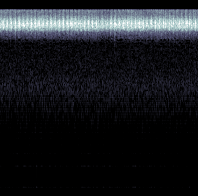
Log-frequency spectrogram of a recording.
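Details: Continuous chorus of male crickets stridulating, a dense high-pitched shimmering trill held steady without pause, with only faint low hiss beneath.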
